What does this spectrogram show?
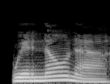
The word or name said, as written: Wenonah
